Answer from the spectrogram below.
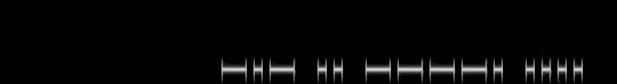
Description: Morse code, heard as a keyed tone, about 15 wpm, 700 Hz. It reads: KI9H
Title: USA Call Signs - 4 Characters - Repeated 2x - 15wpm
